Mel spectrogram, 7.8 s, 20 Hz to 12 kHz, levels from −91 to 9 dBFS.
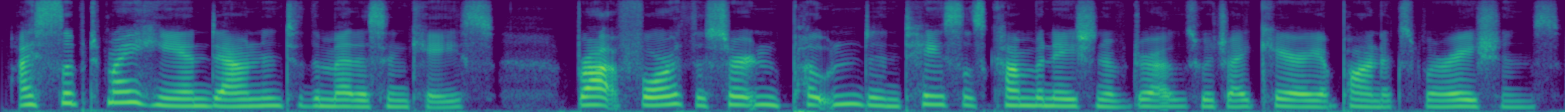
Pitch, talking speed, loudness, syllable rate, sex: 220 Hz, 185 wpm, -20 LUFS, 5.6 syllables/s, female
